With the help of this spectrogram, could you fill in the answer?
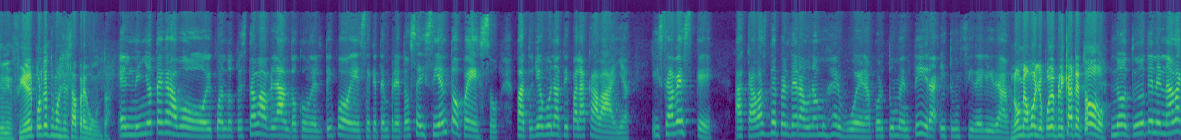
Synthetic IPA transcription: siðoiɱfiðelpo̞ɾke̞t̪̬umeas̬esapɾe̞ɣunt̪ae̞lnĩɲo̞t̪e̞ɣɾaβo̞ojkwand̪ot̪ue̞st̪aβaːβland̪oko̞ŋe̞lt̪ipo̞e̞se̞ke̞t̪empɾet̪o̞sejsje̞nt̪ope̞sopat̪uʝe̞βounat̪ipalakaβaɲa | isaβe̞ske̞ | akaβasd̪e̞pe̞ɾðe̞ɾaunamuɦe̞ɾβwe̞napo̞ɾt̪umẽ̞nt̪iɾaʔit̪uiɱfiðe̞liðano̞miamo̞ɾʝop̬weðoesp̬likaɾt̪e̞t̪o̞ðono̞t̪uno̞t̪je̞nesnaða

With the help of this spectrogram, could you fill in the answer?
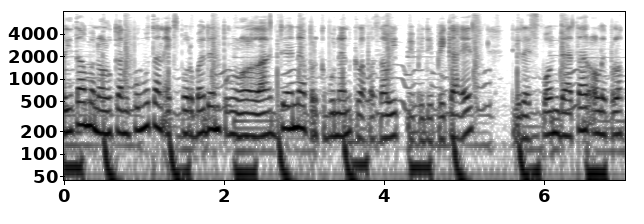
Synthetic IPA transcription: ɾint̪ahmənɔlɔkanpuŋut̪anɛkspɔrbadanpəŋəloladanapərkəbunankəlapasawɪt̪̚bepedepekaɛs | d̥iɾɛspɔndat̪arʔo̰lɛhpəla

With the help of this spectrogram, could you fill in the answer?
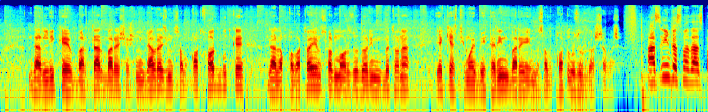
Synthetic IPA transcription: d̪aɾlikʰebaɾt̪aɾbaɾɪʃaʃʊmind̪awɾazimʊsɒbeqɔt̪xɔt̪̚bud̪kɪ | d̪aɾlɔqɔbat̪hɔjeːmsɒlmɔːɾzud̪ɒɾimbɪt̪ɒna | jakiazt̪ʰimɔjebeht̪aɾinbaɾemʊsɒbɪqɔt̪hʊzuɾd̪ɒʃt̪abɔʃḁ | azinqəsmat̪azp

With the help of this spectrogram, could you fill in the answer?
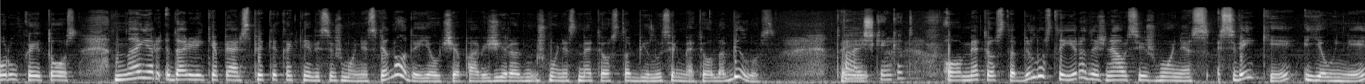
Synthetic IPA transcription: oɾuːkɐɪt̪oːsnɐɪrd̪ɐrrʲɛɪkʲepʲɛrʲsʲpʲet̪ʲɪkɐt̪nʲɛʋʲɪsʲɪʒmoːnʲeːsʋʲiɛnoːd̪ɐɪjɛʊt͡ʃʲɛpɑːʋʲizʲd͡ʒʲʊiːɾɐʒmoːnʲeːsmʲæːt̪ʲɛoːst̪ɐbʲɪlˠʊsɪrmʲæːt̪ʲɛoːlˠɐbʲɪlˠʊs | t̪ɐɪɪʃʲkʲɪŋʲkʲɪtt̪oːmʲæːt̪ʲeoːst̪ɐbʲɪlˠʊst̪ɐɪiːɾɐd̪ɐʒʲnʲɛʊsʲɛɪʒmoːnʲeːssʲʋʲɛɪkʲɪjɛʊnʲɪ

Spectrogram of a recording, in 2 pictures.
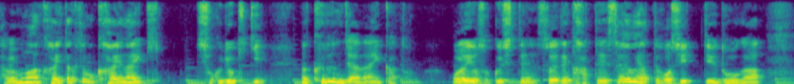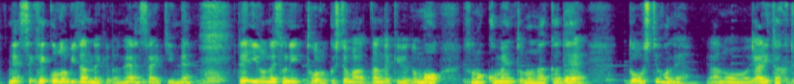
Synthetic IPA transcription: t̪ʰabe̞mo̞noɡakʰaeit̪akɯ̟̥e̞mo̞kʰae̞naikʲi̥ | ɕo̞kɯ̟ɾʲoːkʲi̥kʲi | ɡakʰɯ̟ɾɯ̟̃ɲ̟d͡ʑanaikat̪o̥ | oɾejo̞so̞kɯ̟ɕi̥t̪e̞so̞ɾe̞d̪e̞kʰat̪e̞ːsaeojat̪ːe̞ɦo̞ɕiːt̪ːe̞iɯ̟ːd̪o̞ːɡane̞ske̞kːo̞ːno̞bʲit̪ãnd̪ake̞d̪o̞ne̞saikʲĩnːed̪̥e̞ʔiɾõ̞nːaçi̥t̪oɲ̟it̪o̞ːɾo̞kɯ̟ɕi̥t̪e̞mo̞ɾat̪ːãnd̪ake̞ɾe̞d̪o̞mo̞so̞no̞ko̞mẽ̞nt̪o̞no̞nakad̪e̞ | d̪̥o̞ːɕi̥t̪e̞mo̞ne̞̰a̰no̞jaɾʲit̪akɯ̟t̪e

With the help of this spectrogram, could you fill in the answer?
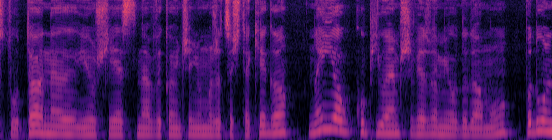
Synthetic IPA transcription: st̪ut̪ɔnɛjuʂjɛst̪navɘkɔɲt͡ʂɛɲumɔʐɛt̪sɔɕt̪akʲɛɡɔnɔijɔ̃w̃kupʲiwɛmpʂɘvʲjɔzwɛmjɔ̃w̃d̪ɔd̪ɔmupɔd̪wul

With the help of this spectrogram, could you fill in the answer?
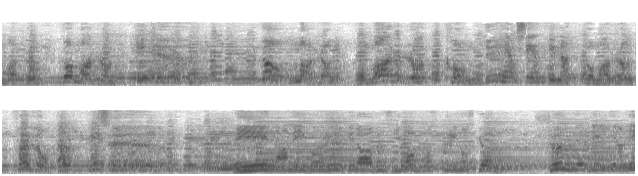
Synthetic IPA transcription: mɔɾɔn | ɡ̥oːmɔɾɔnɪkʰøː | ɡoːmɔɾɔnɡoːmɔɾɔnkʰɔmːd̪ɵɦɛmseːnt̪ʰɪlat̪ːɡoːmɔɾɔn | fœɭoːt̪avɪst̪øː | ɪnand̪ɪɡoːɾʉ̟ːt̪ɪd̪ɑːɡənsjɔbːɔspɾɪŋːɔskɵlː | ɕɵnːəɾdial

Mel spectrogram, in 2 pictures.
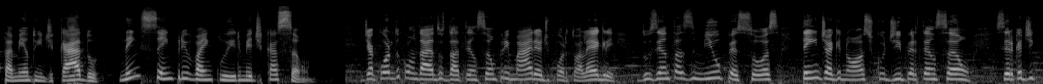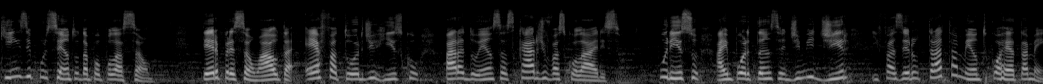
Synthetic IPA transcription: tɾɾat̪amẽnt̪ʊĩd͡ʒikad̪ʊ | nẽj̃sẽmpɾɪvajĩŋkluiɾmed͡ʒikasɐ̰̃w̃ | d͡ʒɪakoɾd̪ʊkõw̃d̪ad̪ʊzd̪aːt̪ẽsɐ̃w̃pɾimaɾiɐd͡ʒɪpoɾt̪ʊalɛɡɾɪd̪uzẽnt̪ɐzmiwpesoɐst̪ẽj̃d͡ʒiaɡinɔst͡ʃi̥kʊd͡ʒɪipeɾt̪ẽsɐ̃w̃ | seɾkɐd͡ʒɪkĩzɪpoɾsẽnt̪ʊd̪ɐpopulasɐ̃w̃ | t̪eɾpɾesɐ̃w̃awt̪ɐɛfat̪oɾd͡ʒɪɦiskʊpaɾɐd̪uẽsɐskaɾd͡ʒiovaskulaɾɪs | poɾisʊɐĩmpoɾt̪ɐ̃siɐd͡ʒɪmid͡ʒiɾ | ɪfazeɾʊt̪ɾat̪amẽnt̪ʊ̥kohɛt̪ɐmẽt͡ʃ

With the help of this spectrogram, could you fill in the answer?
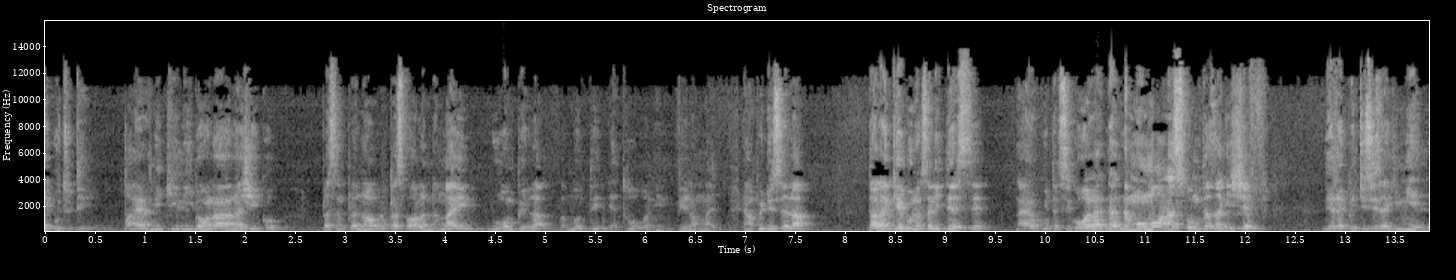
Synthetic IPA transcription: ikutu̥tɛ | bajanamikilibawananaʒeko | plasnapanaplaspaʁolanaŋɡaibuʁom̩pelabambotejatoanivenaŋɡaipidesela | tãnakebunasalitɛsɛ | najokutasikowanananamomɔ̃nasi̥komũt̬azaakiʃɛf | deʁepetisjɔ̃zaakimjɛl

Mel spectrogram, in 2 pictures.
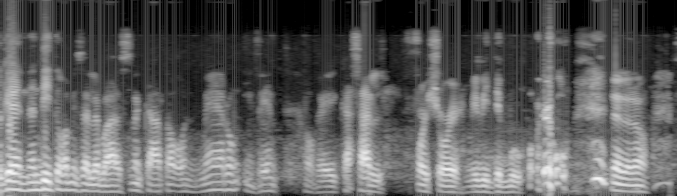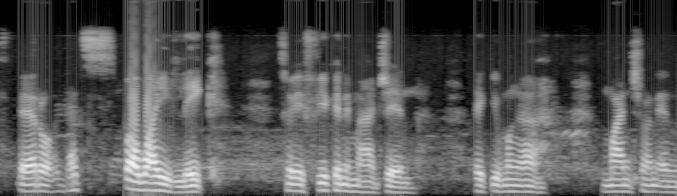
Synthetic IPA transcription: ʔɐɡɛnːɐnd̪iːt̪okɐmɪsɐlɐbasnɐɡ̚kat̪ɐʔo̞nmɛːɾo̞ŋɪvɛnt̪̚ʔoːkɛjkɐsal | fɔɹʃuɹmejbid̪ɪbuoɹnonɐno | pɛːɾo̞d̪at̪spɐwajlejk | sowɪfjukɛ̃nɪmad͡ʒɪ̃n | lajkjʊŋmɐŋa | manʃonɛn

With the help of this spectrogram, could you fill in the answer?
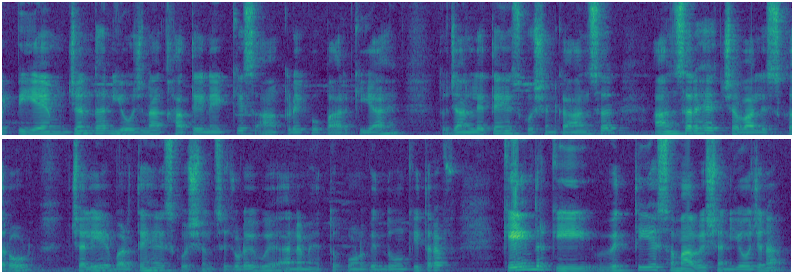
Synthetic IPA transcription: piːɛːmd͡ʒɐ̃nd̪ʱənjoːd͡ʒnakʰaːt̪enekɪsã̰ːkɽekopaːɾkijaɦɛː | t̪o̰ːd͡ʒaːnleːt̪eɦɛ̃ɪskweʃənkaãːnsəɾ | aːnsəɾɦɛt͡ʃɐʋaːliːskɐɾoːɽt͡ʃɐliebɐɽ̤t̪eɦɛ̃ɪskweʃənsed͡ʒʊɽeɦʊeʔɐ̰njəmɐɦət̪wəpuːɾɳbɪ̃nd̪uõkit̪ɐɾəf | kẽːnd̪ɾəkiʋɪt̪ːijəsɐmaːʋeːʃənjoːd͡ʒnaː

